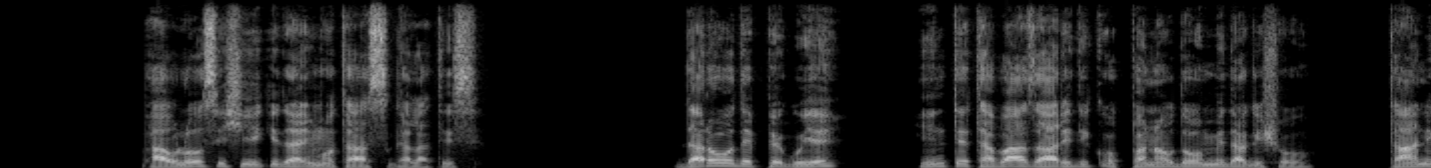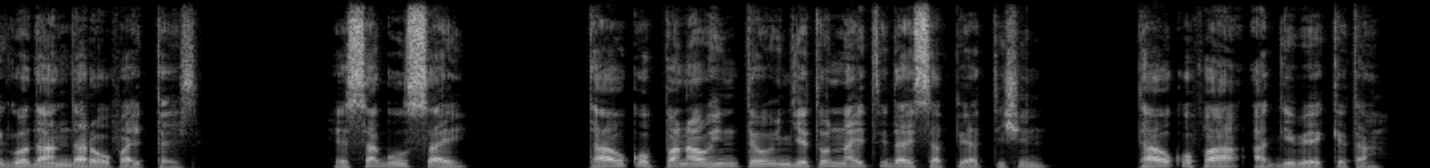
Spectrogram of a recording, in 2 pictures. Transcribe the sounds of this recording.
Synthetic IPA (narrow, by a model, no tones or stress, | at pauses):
pʼɐwʊlo̞ːsɪʃiːkʼɪd̪ɐɪmɔt̪aːsɡɐlɐt̪ɪs | d̪ɐɾɔːd̪ɛpːɛɡʊjɛ | hɪnt̪ːɛt̪ɐbaːzaːɾɪd̪ɪkʼɔpːɐnɐwd̪o̞ːmːɪd̪ɐɡɪʃɔ | t̪aːnɪɡɔd̪aːnd̪ɐɾɔʊfɐjt̪ːɐ̰js | hɛsːɐɡuːsːɐj | t̪ɐwkʼɔpːɐnɐwhɪnt̪ːɛwʊɪnd͡ʒɛt̪ɔnːɐɪt͡sʼːɪd̪ɐjsːɐpːɛɐt̪ːɪʃɪn | t̪ɐwkʼɔfaːʔɐɡːɪbe̞ːkːɛt̪ɐ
